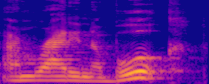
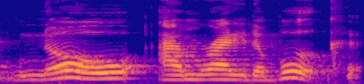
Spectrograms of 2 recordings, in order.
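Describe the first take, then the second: First: "book" rising as if half asking; tentative answer. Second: Loud, insistent inner protest. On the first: She admits her project to mentor, tentative. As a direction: offer it unsurely, lifting on BOOK. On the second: She mentally rejects being called an author, protesting. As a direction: push back hard, NO drawn high and loud. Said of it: "I'm thinking". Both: Retold or imitated.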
